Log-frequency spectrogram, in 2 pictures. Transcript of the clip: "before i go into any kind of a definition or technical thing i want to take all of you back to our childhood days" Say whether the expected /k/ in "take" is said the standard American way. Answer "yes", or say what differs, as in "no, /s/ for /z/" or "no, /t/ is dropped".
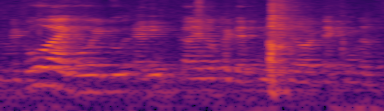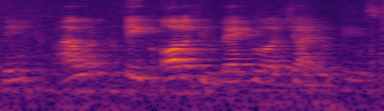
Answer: yes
